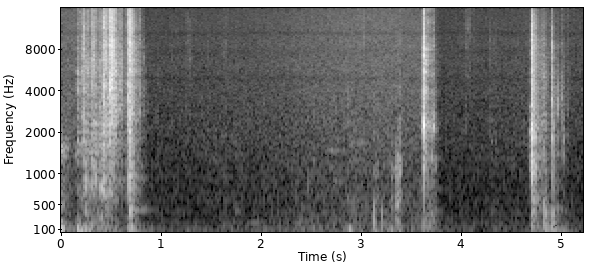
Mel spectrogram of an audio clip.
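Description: A few brief rustles and clicks, with quiet stretches between them: a short rustle at the start, a single click in the middle and another short rustle near the end.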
